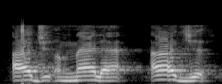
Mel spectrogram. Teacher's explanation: আর একটা উদাহরণ আজ, মেলা, আজ। এই জিম অক্ষরটি জিহ্বার মধ্যখান তার বরাবর উপরে তালুর সঙ্গে লাগিয়ে উচ্চারণের সময় ধীর গতিতে আর জমিয়ে উচ্চারিত হবে। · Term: ইসমাত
